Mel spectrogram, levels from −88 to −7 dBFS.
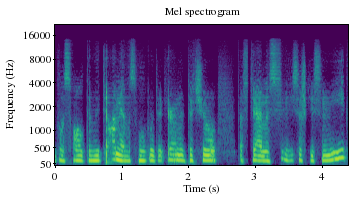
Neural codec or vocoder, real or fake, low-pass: codec, 44.1 kHz, 0.9 kbps, DAC; fake; 14.4 kHz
